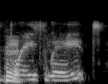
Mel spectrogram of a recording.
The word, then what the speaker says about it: Braithwaite: It's Braithwaite.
